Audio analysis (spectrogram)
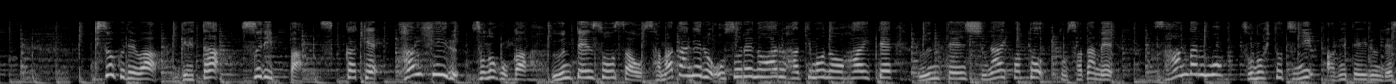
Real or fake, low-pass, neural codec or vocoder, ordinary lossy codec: fake; none; codec, 16 kHz, 16 kbps, FreqCodec, larger model; none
